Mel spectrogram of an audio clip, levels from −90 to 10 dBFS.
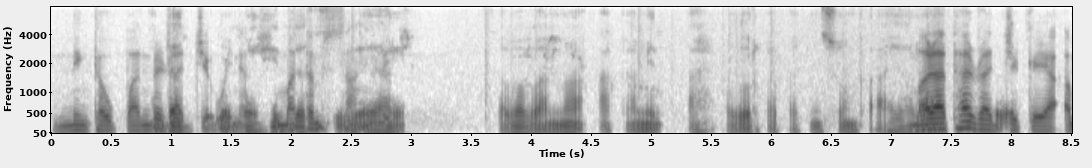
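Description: At 0.78 to 0.9 s, 1.22 to 1.93 s, 2.32 to 2.43 s and 7.67 to 8.08 s the speech dips in level, most likely speech suppressed in double talk: the echo canceller mistook the near talker for loudspeaker echo and turned both down. The first three dips are shallow, around 10 to 15 dB. The last cuts nearly out, about 30 dB. The waveform shows sudden notches in the envelope, and the spectrogram shows faded bands across the whole band, which ends at 8 kHz from the call codec.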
